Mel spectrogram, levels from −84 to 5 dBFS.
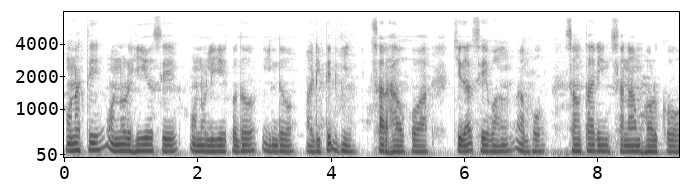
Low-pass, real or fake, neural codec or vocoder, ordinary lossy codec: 7.2 kHz; real; none; none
